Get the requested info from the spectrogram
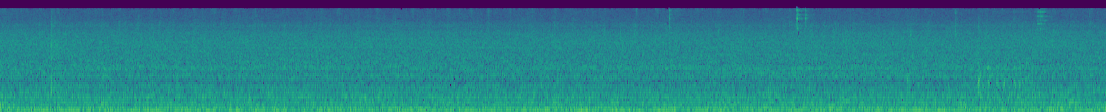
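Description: Steady hum and rushing noise of a running fan, over masala paste frying in oil in an iron kadai.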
